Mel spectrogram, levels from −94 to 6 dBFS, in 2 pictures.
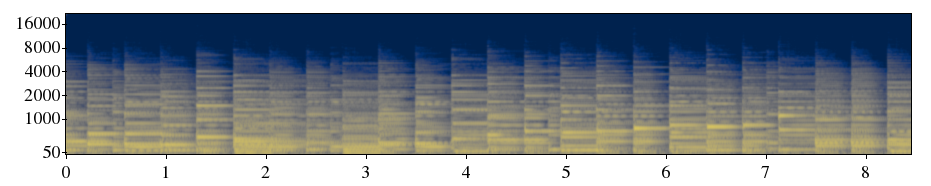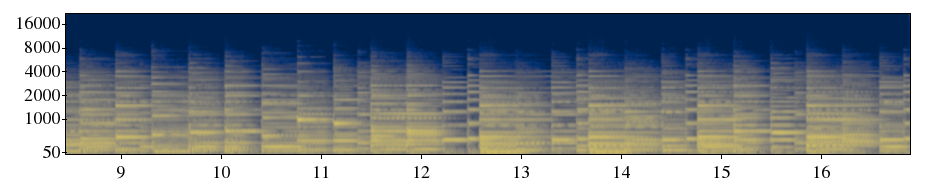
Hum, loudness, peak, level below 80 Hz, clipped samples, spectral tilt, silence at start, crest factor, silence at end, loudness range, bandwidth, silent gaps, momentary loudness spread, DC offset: none; -16 LUFS; 0 dBFS; -28 dBFS; under 0.1%; -9.5 dB/octave; 0 s; 14 dB; 0 s; 2 LU; 6.4 kHz; none; 4 LU; under 0.1%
